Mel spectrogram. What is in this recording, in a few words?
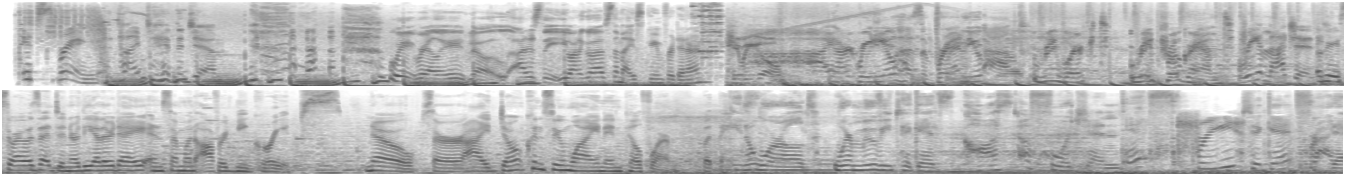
radio women CHR; radio imaging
